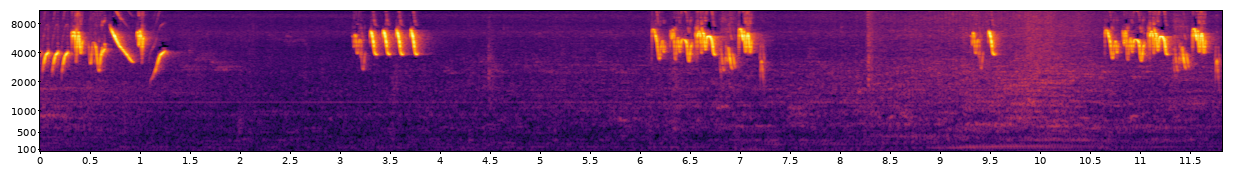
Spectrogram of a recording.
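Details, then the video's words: Yellow-fronted canary singing the rolling 'ngerol' style meant to stir up rivals: short bursts of high, quick chattering trills about every three seconds, separated by quiet gaps with a soft background hum. "Mozambik Gacor NGEROL Terbaik untuk Pancingan bikin Lawan Naik Emosi"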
